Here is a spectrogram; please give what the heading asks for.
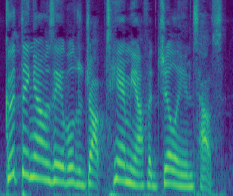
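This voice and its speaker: A woman's voice: a little high, lively intonation, quick pace, a bit bright. A young woman playing an exasperated, sensible teenage girl in an amateur audio drama. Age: young adult. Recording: music behind the dialogue.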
